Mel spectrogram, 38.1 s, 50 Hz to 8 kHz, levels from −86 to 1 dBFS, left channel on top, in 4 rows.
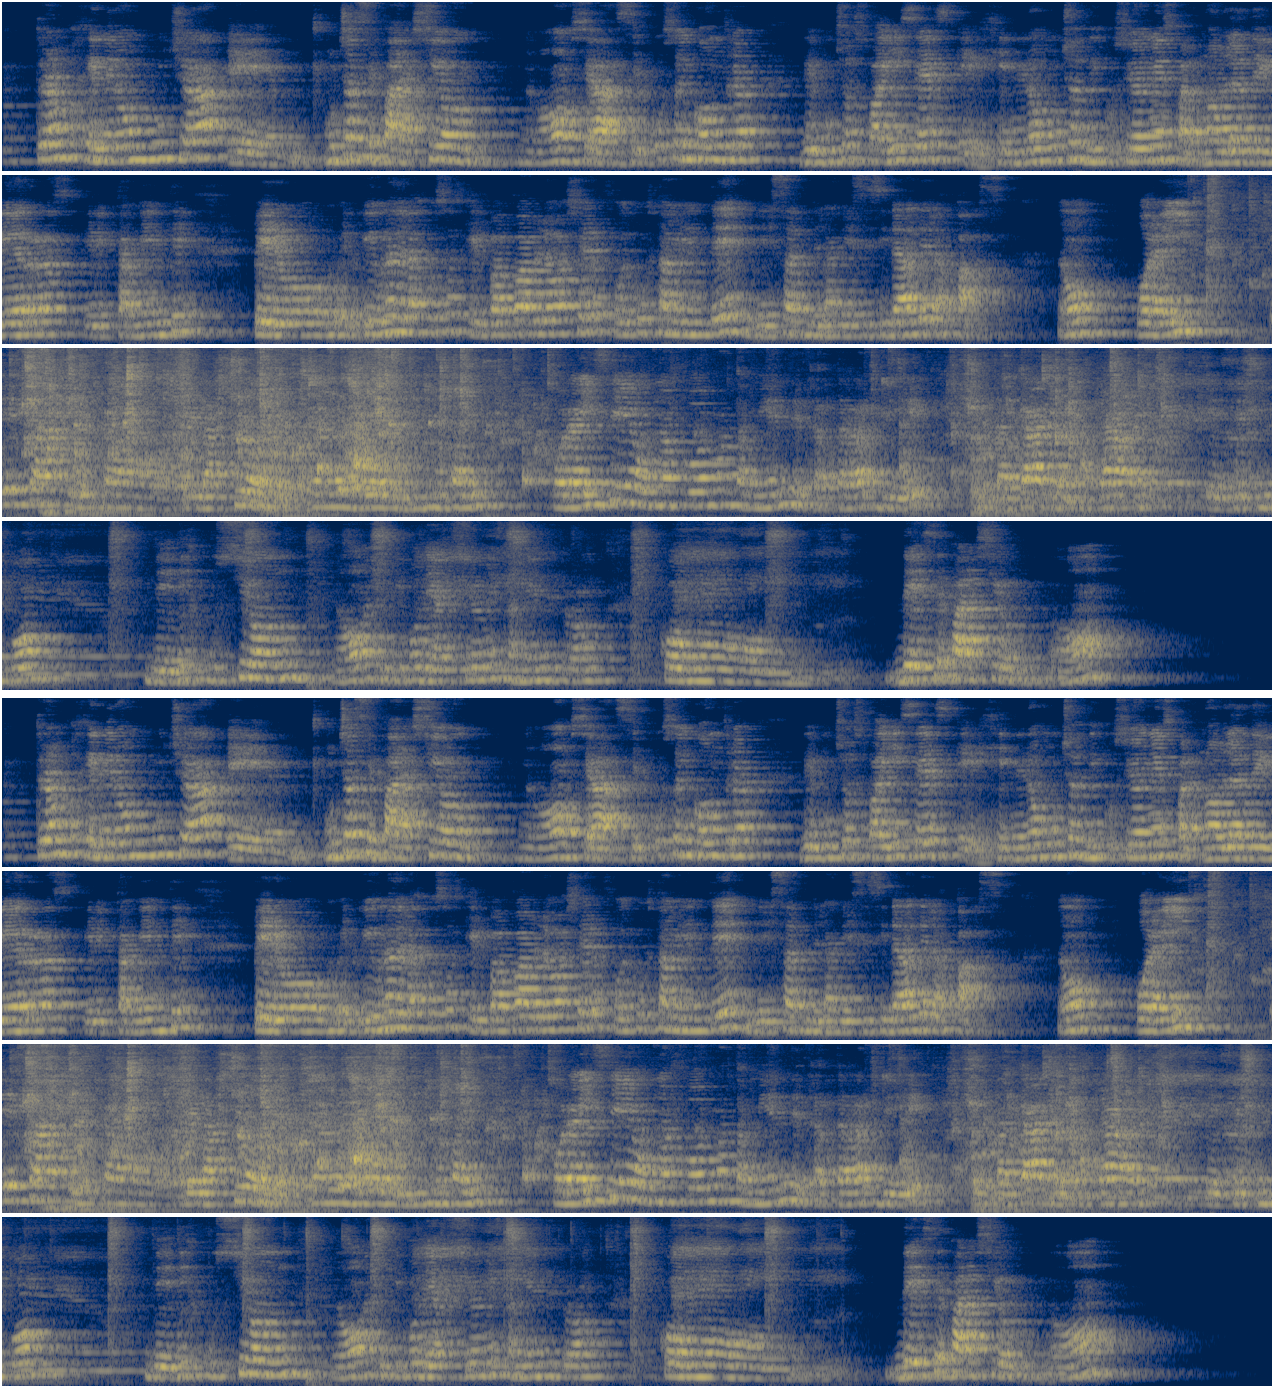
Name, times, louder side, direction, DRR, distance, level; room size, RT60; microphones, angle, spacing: voice 1, 0.3-5.6 6.0-10.9 11.4-16.9 17.4-17.7 18.0-18.4 19.0-22.7 23.2-25.9 26.3-27.7 28.1-28.9 29.6-30.8 31.0-33.0 33.5-34.6 35.2-36.8, equal, 5° right, -11 dB, 0.6 m, -25 dB
Bathtub (filling or washing), 18.4-24.3 24.5-28.1, left 1 dB, 45° left, 0.9 m, -29 dB
Human voice / Acoustic guitar, 26.9-34.9, right 3 dB, 75° right, 0.5 m, -39 dB
3.2 x 2.3 x 2.6 m, 0.95 s
head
